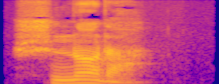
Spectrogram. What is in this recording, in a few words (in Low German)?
"Schnodder", kaevels platt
